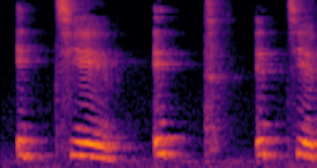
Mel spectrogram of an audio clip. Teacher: So the l sound disappears.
